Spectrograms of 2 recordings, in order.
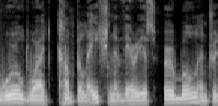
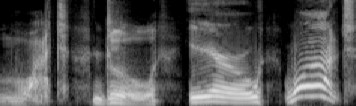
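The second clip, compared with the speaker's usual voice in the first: demonic voice with swooping pitch; 3 semitones higher, 4 dB louder than usual. Reading a story, the demon answers a visitor: demonic voice. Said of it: "They instantly turned to the demonic voice".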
